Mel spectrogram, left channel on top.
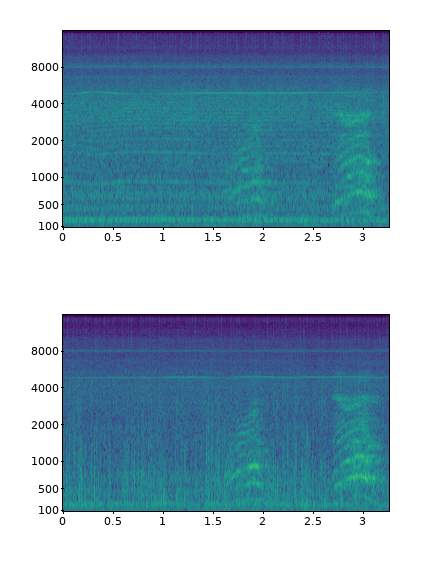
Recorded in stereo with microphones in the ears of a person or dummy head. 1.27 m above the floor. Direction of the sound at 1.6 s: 30° right (ahead or behind).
